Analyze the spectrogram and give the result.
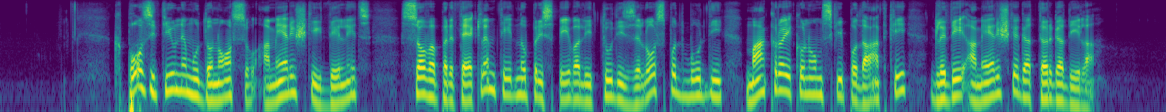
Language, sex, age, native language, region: Slovenian, male, 60+, Slovenian, Central Slovenia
